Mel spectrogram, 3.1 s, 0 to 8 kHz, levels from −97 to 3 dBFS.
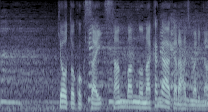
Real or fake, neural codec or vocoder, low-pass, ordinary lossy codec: real; none; none; none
